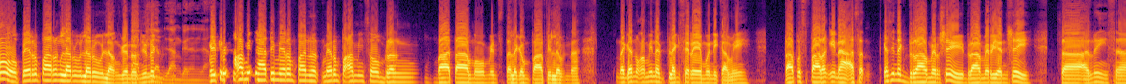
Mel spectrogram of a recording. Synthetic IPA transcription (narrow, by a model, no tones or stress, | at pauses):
ʔopɛːɾo̞paːɾɐŋlɐɾolɐɾoːlɐŋɡɐno̞njʊŋnɐɡ̚mɐjt̪ɾɛpɐkɐmɪd̪aːt̪ɪmɛːɾonpɐnɐmɛːɾo̞npɐkɐmɪŋso̞ːbɾɐŋbaːt̪ɐmowmɛnt̪st̪ɐlɐɡaŋpapɪlɐb̚nɐ | nɐɡʔɐno̞kɐmɛnɐɡ̚plɐɡsɛɾɛːmonikɐ̰mɛ | t̪aːpo̞spaːɾɐŋʔɪnaːʔɐsɐn | kɐsɛnɐɡ̚d̪ɾaːmɛɾʃaɛd̪ɾaːmɛɾjɐnʃaɛsɐʔɐno̞ɛsɐ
